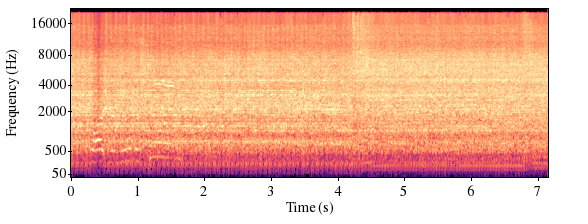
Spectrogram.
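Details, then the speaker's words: Poulan Pro, fuel turned on, starts and settles into a steady, even idle with no misses or knocks; good runner, healthy. "so looks like we got a good runner see idle's nice"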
